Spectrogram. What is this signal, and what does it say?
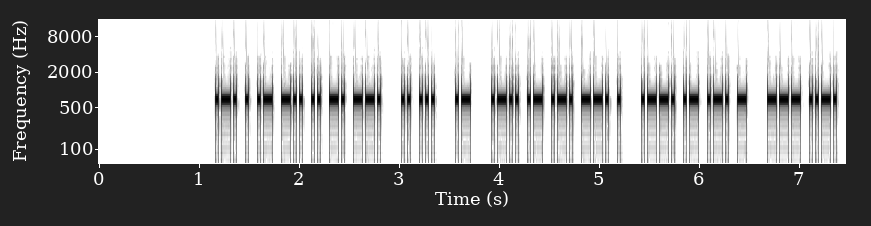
Morse code, heard as a keyed tone, about 40 wpm, 700 Hz. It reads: READING IS A LARGE PART OF
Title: Sentences from Top 1400 Words 40wpm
